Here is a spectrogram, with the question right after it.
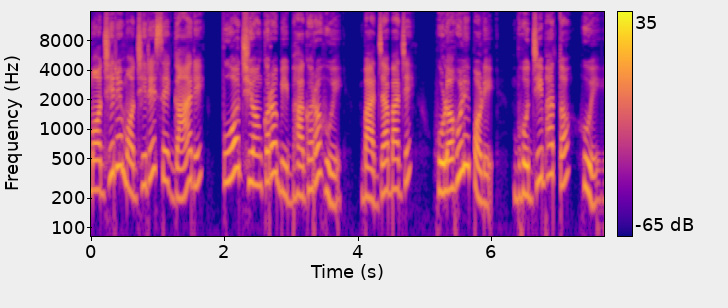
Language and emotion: Odia, neutral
